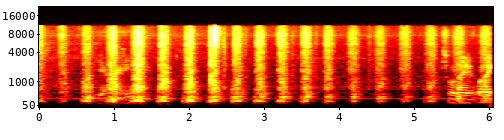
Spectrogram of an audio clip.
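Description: A paint scraper drags across a stretched animal skin on a board in steady back-and-forth strokes, each a rough rasping scrape roughly every half second, close and moderately loud with no talk over it.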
